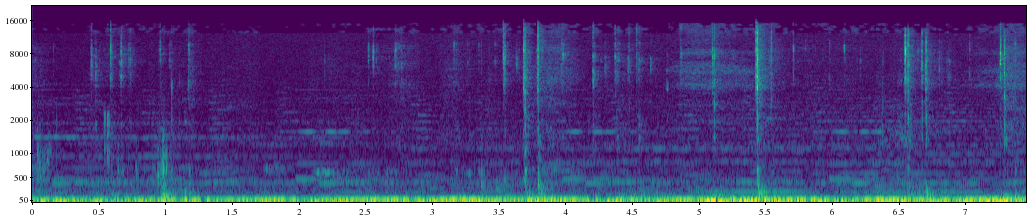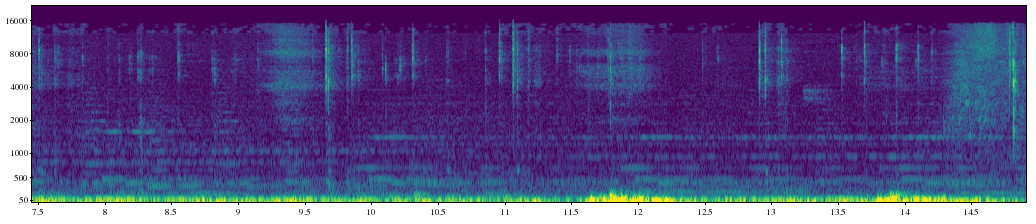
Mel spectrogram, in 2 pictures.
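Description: Typing on a computer keyboard while working in MS Word, with steady close key clicks and a couple of heavier key presses like Enter near the end, over a low hum.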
